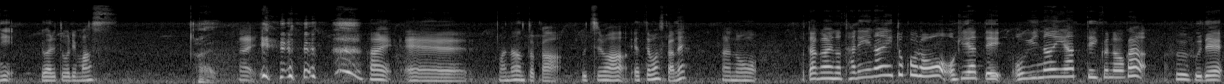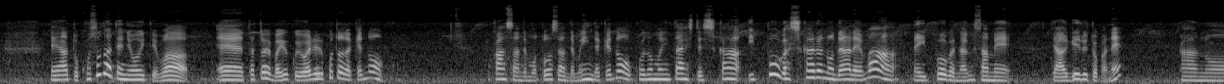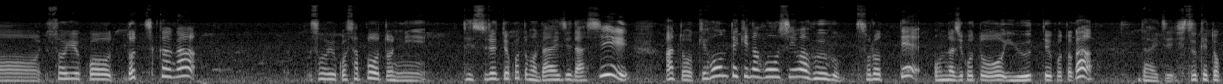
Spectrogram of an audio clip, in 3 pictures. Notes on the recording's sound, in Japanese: 八芳園の庭園が見られるカフェのテラスにて収録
